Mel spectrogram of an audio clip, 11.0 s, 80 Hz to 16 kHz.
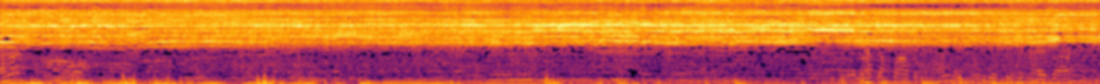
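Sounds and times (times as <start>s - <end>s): rotary grinder grinding metal: 0.0s - 11.0s.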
